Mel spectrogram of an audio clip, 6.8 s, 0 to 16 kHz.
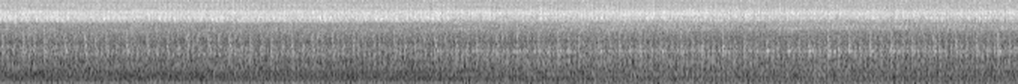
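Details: Opel Omega A with C20NE engine, hydraulic lifters already replaced: idling with a fast, fairly uneven light knock over a hissy background; source not identified. Engine knock.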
